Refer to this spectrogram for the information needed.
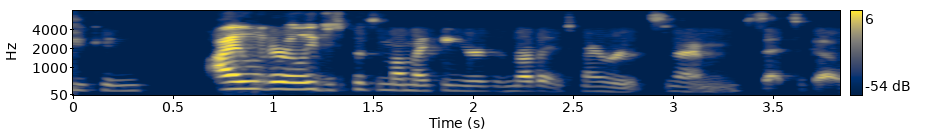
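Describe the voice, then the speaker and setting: Her pitch variation ordinary, a woman is speaking. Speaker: essential oils presenter. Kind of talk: online webinar tutorial. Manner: fast; animated.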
